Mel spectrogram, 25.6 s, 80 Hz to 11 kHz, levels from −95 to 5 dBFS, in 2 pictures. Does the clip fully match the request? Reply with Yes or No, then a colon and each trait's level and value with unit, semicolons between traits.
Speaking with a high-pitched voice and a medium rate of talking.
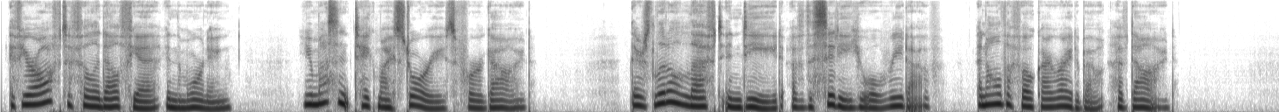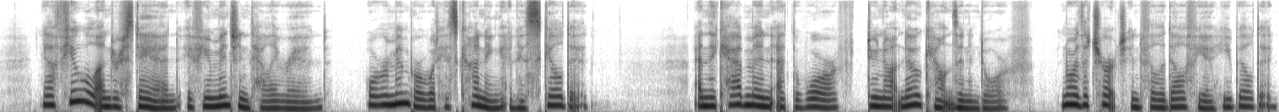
Yes: high, 195 Hz; average, 165 wpm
